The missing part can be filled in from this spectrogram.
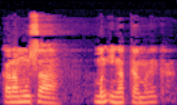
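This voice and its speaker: Husky high-voiced preaching man. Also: little pitch movement, moderate pace, muffled recording. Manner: emphatic preaching, sudden swings from loud to hushed, addresses listeners as "saudara". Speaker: pastor. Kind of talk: sermon.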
